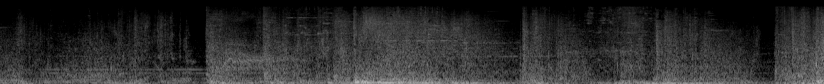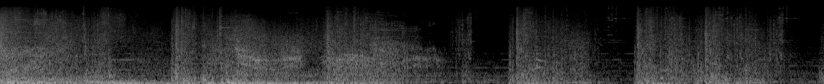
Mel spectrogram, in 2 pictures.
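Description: Magic spells whoosh and crackle as game characters fight.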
